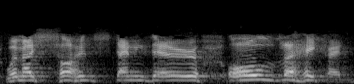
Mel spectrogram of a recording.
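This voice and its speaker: A man's voice: high-pitched, takes it slowly, creaky, full character voice. An actor playing a raggedy vagrant convict who tells his tragic life in florid, theatrical speech, in 1940s radio comedy style. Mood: brooding, dramatic. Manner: florid, theatrical, formal diction. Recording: muffled old radio broadcast recording.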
